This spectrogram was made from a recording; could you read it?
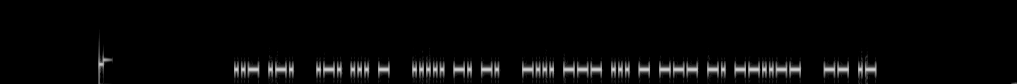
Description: Morse code, heard as a keyed tone, about 36 wpm, 700 Hz. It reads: UR RST 5NN BOSTON, MA
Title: Practice QSO - Exchange 1 - Beginning - 35wpm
